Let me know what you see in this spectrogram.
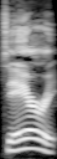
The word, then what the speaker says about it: Derry: Derry. It's pronounced Derry. Derry.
